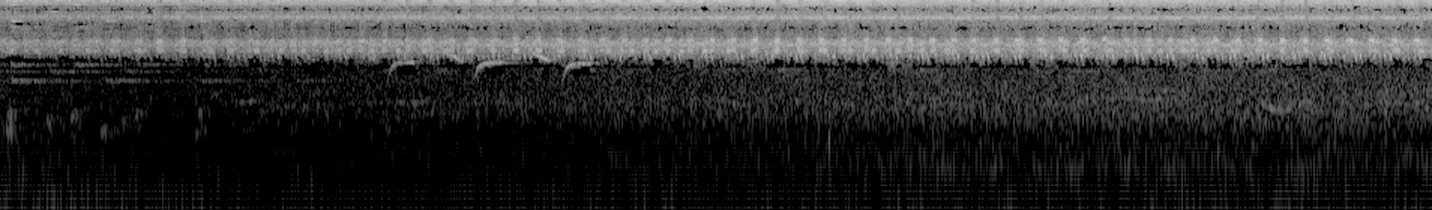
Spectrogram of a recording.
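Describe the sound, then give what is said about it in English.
Crickets and other insects chirp in the lower valleys along a trail, forming a dense, continuous high-pitched trill that stays steady and fairly loud for the whole stretch, with no voices. “Insects.”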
